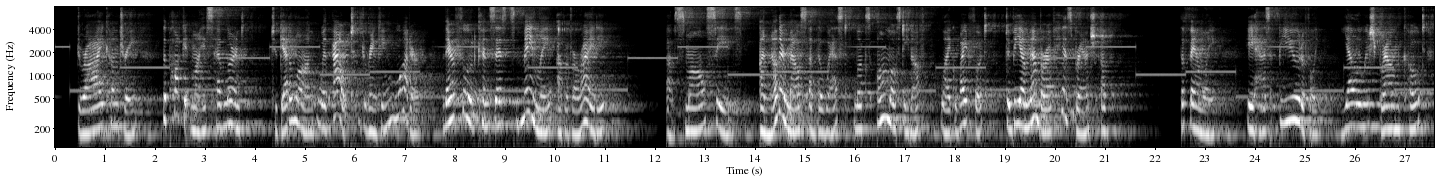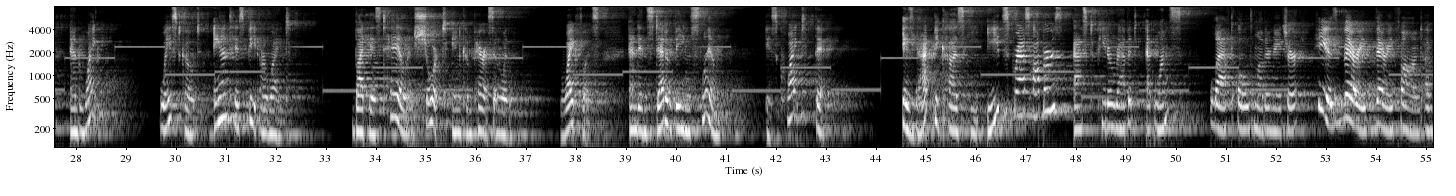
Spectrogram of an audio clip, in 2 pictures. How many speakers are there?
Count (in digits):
1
